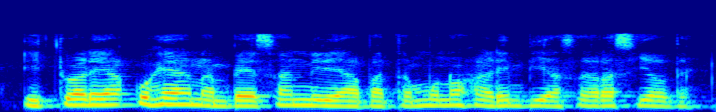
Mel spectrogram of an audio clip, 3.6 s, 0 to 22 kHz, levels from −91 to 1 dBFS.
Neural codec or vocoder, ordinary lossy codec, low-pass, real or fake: none; MP3, 48 kbps; 7.2 kHz; real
